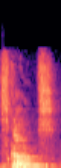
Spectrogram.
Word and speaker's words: scone: Is it scones? Or is it scone? Do you say scone to rhyme with gone? Or do you say scones to rhyme with bow, toe, low, phone?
